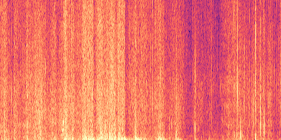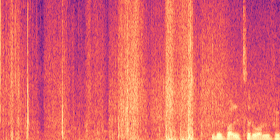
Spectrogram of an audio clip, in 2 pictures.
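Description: Plastic wrapping crinkles and rustles close by.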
